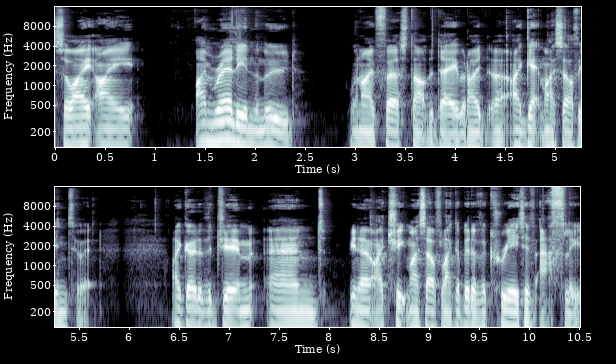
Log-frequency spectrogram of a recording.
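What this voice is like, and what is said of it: Tired, strained voice going hoarse. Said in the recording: “I'm so knackered now and I'm losing my voice already”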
